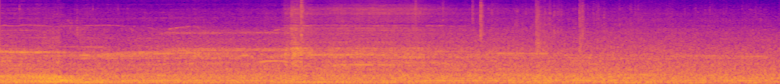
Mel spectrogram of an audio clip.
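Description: Heavy truck's diesel engine droning steadily at cruising speed, heard from inside the cab over road noise, with a few light clicks.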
